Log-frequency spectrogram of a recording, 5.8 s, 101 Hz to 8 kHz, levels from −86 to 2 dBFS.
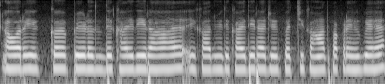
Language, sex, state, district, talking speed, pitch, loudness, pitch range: Hindi, female, Bihar, Sitamarhi, 220 wpm, 220 Hz, -14 LUFS, 220-225 Hz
